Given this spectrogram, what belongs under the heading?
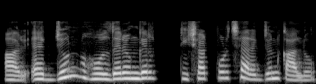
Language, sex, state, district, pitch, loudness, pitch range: Bengali, female, West Bengal, Malda, 265 Hz, -15 LUFS, 245-290 Hz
